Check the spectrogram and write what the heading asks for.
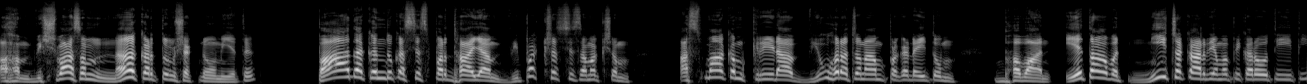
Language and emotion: Sanskrit, angry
